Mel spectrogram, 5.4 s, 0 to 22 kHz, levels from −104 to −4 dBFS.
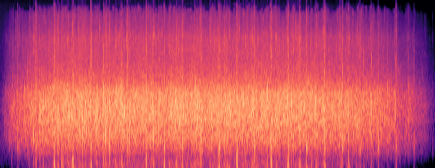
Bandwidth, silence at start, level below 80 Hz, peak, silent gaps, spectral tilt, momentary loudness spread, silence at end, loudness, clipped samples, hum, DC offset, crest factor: over 20 kHz; 0.1 s; -46 dBFS; -2 dBFS; none; -0.5 dB/octave; 9 LU; 0.25 s; -15 LUFS; under 0.1%; none; under 0.1%; 16 dB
